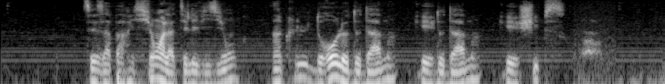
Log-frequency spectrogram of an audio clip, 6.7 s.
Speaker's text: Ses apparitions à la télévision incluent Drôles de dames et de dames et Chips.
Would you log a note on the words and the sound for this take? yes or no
yes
